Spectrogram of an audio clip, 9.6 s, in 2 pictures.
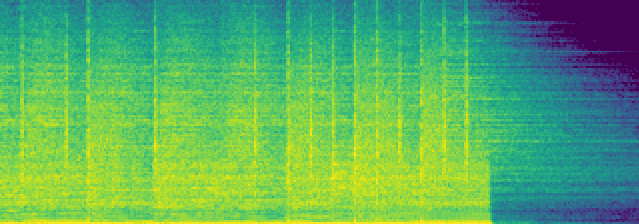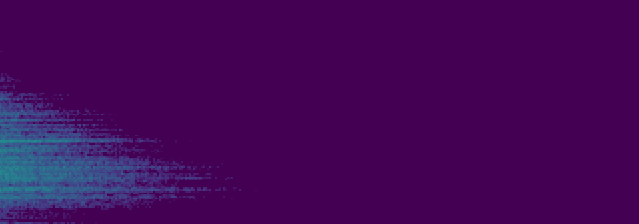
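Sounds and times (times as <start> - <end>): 
orchestral rock music: 0.0 - 3.8.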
